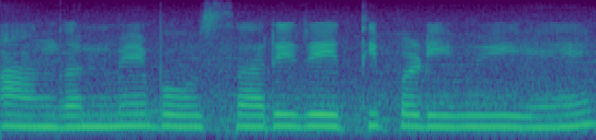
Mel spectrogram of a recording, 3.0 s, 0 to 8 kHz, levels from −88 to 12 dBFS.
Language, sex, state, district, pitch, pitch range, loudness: Hindi, female, Uttar Pradesh, Jalaun, 205 Hz, 200-215 Hz, -25 LUFS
